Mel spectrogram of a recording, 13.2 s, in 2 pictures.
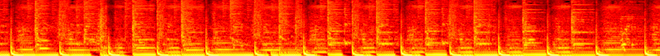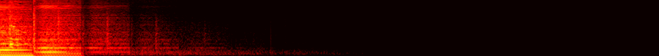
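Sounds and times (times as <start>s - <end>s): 
phonk music: 0.0s - 8.2s.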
